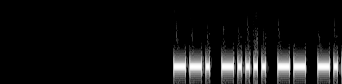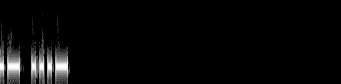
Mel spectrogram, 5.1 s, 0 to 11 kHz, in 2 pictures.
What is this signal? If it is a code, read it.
Morse code, heard as a keyed tone, about 40 wpm, 700 Hz. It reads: G6MXV
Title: DXCC-100 Call Signs - 5 Characters - Repeated 3x - 40wpm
